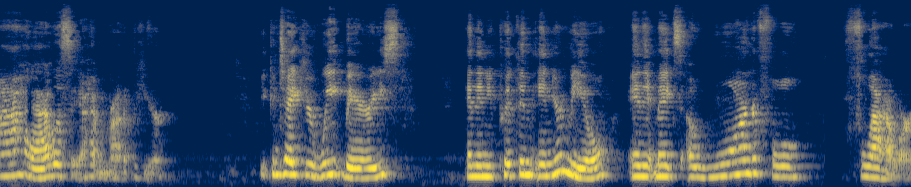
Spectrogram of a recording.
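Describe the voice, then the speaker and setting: The speaker has a Southern US accent and a moderate pace. Intonation stays fairly even, while loudness swings widely. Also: woman, high pitch for a woman. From US South. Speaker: cooking presenter. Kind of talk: cooking demonstration.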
